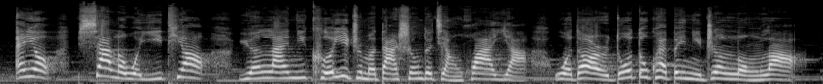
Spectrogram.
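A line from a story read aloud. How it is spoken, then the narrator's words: Loud. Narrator (Chinese): 神奇的眼镜大声地说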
